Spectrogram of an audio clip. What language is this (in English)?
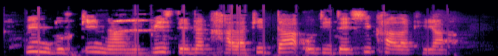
Georgian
